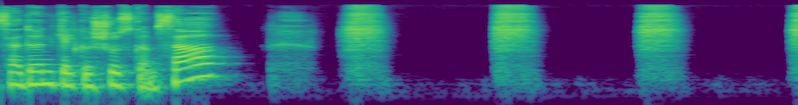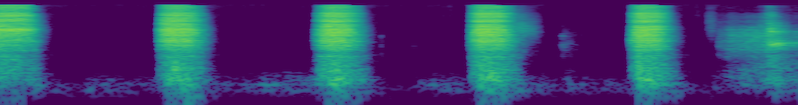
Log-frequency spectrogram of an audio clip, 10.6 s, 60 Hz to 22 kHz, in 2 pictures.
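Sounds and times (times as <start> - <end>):
speech: 0.0 - 2.6
slow nasal inhale and exhale: 1.8 - 2.7, 3.3 - 5.7, 6.4 - 6.8, 7.4 - 7.8, 8.4 - 8.9, 9.5 - 10.6.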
